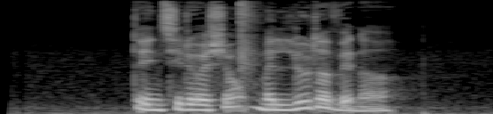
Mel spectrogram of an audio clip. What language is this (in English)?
Danish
